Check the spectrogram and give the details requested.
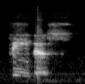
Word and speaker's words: Venis: And so Vince McMahon, he says to me on the phone, okay, the character's name is Val Venus. The last name is spelled Venis.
